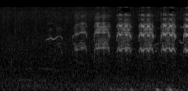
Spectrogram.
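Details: Common kestrel juveniles, six chicks raised by their father alone, mobbing him for food: harsh, hissing begging calls start faintly, then come as loud rasping bursts about every quarter second.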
